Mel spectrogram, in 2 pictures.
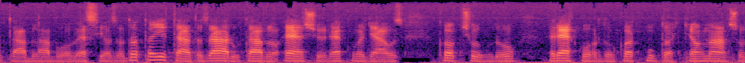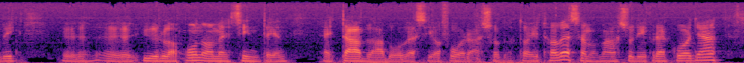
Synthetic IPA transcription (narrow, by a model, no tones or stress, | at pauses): ut̪aːblaːbo̰ːlvɛsiɒ̰zɒd̪ɒt̪ɒjit̪ːɛɦaːt̪ɒzaːɾut̪aːblɒʔɛlʃøːɾɛko̞rɟaːɦo̞s | kɒpt͡ʃo̞loːd̪oːrɛko̞rd̪o̞kɒt̪mut̪ɒcːɒːmaːʃo̞d̪ik | yːrlɒ̰po̞nɒmɛjsint̪eːn | ɛɟt̪aːblaːboːlvɛsiɒforːa̰ːʃɒd̪ɒt̪ɒjit̪hɒvɛsɛmɒmaːʃo̞d̪ikrɛkorɟaːt̪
